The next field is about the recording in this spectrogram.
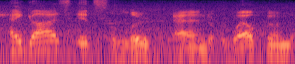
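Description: A man is speaking. Music plays in the background. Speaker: travel vlogger. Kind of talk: casual vlog chat. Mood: relaxed, upbeat. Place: station. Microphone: phone near.

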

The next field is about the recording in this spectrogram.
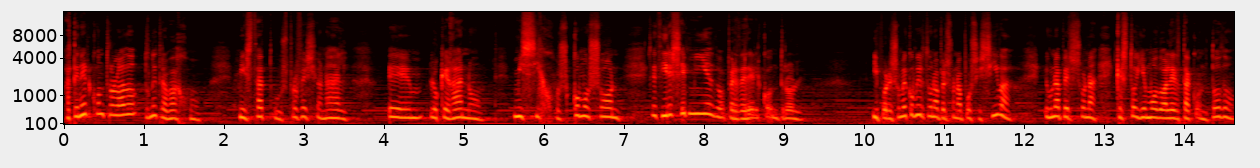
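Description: Faint music plays in the background as a woman with a high pitch speaks at a moderate pace, ordinary pitch variation, and long, frequent pauses. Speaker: conference speaker. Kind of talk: motivational talk. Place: stage. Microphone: headset.

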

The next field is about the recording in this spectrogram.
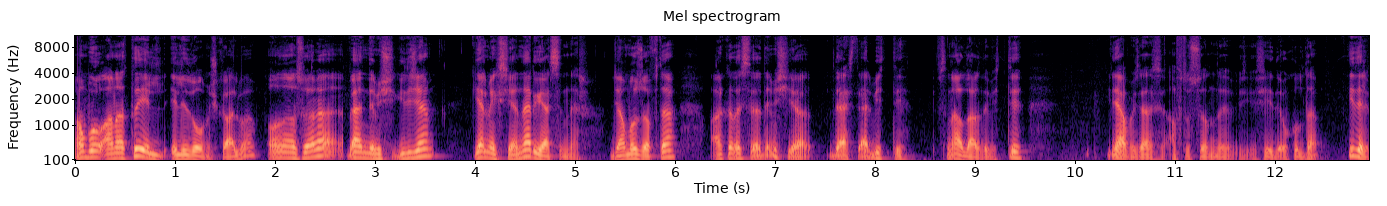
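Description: Vocal fry in a dark, mellow tone, with very wide pitch swings and long, frequent pauses against a quiet background. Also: man, fairly low pitch for a man, moderate pace. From Bulgaria, Tırnava region; Bulgaria. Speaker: religious scholar; interview guest. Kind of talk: casual chat. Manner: halting. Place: studio. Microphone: lapel.

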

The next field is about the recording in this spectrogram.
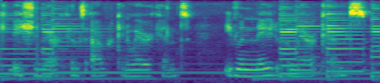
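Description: Loud music plays in the background. The speech moves at a fairly quick pace. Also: woman. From Netherlands. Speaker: spoken word poet. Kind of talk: slam poetry performance. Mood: earnest, critical. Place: home room.

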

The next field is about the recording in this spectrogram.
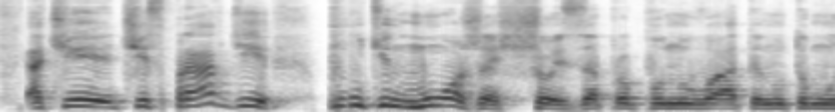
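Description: Over a quiet background, a man talks in a plain, everyday voice at a moderate pace with ordinary pitch variation. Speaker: radio host. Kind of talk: news discussion. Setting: studio.

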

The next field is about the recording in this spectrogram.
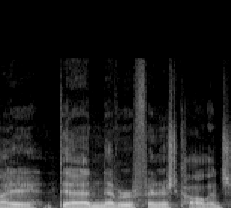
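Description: At a moderate pace, someone speaks in an American accent. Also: man. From Minnesota, USA. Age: young. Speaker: college student. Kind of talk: interview answer. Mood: calm, positive.

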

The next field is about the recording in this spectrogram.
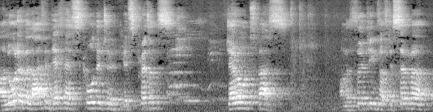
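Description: Through strong room echo and light background noise, a man speaks at a fairly slow pace with fairly even intonation and long, frequent pauses. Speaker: minister leading a service. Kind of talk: liturgical address to congregation. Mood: solemn, memorial. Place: church.

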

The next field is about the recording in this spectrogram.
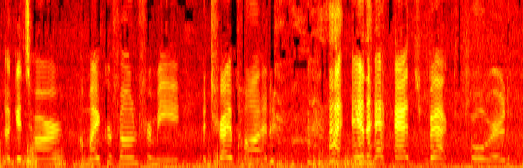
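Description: A woman speaks in a dry recording with no echo, over loud background noise. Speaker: musician vlogger. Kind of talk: casual vlog chat. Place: street. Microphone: phone near.

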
